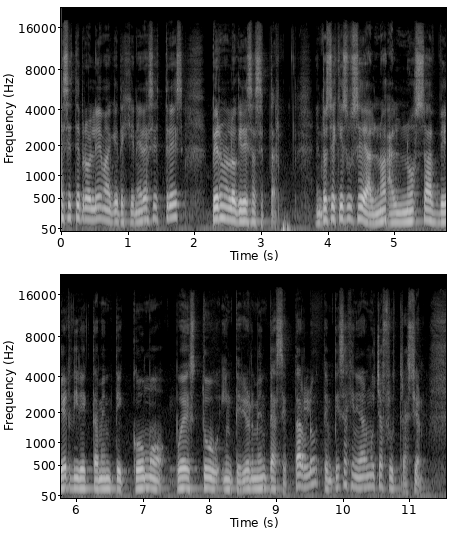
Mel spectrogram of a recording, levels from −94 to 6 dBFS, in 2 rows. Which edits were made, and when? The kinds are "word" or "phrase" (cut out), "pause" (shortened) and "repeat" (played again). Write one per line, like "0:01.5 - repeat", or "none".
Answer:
0:04.9 - word
0:07.4 - word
